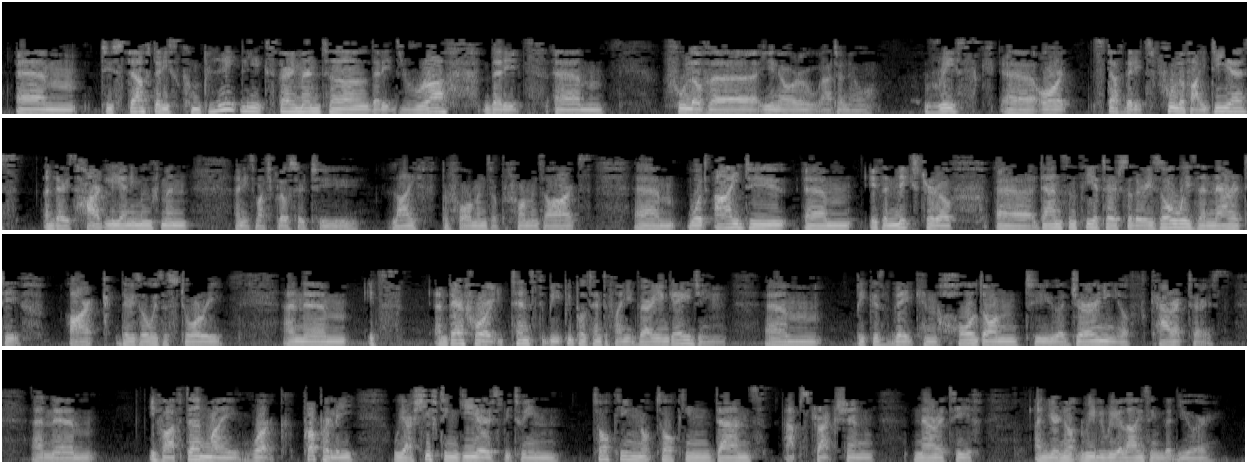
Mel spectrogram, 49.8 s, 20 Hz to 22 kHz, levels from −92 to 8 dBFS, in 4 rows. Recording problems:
garbled, watery; badly; nothing above 5.5 kHz
distortion; slight; 10 dB below the speech

